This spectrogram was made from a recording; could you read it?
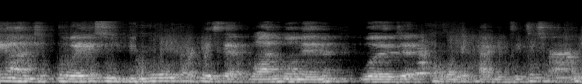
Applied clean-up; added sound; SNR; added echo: neural separator model SepFormer DNS4.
